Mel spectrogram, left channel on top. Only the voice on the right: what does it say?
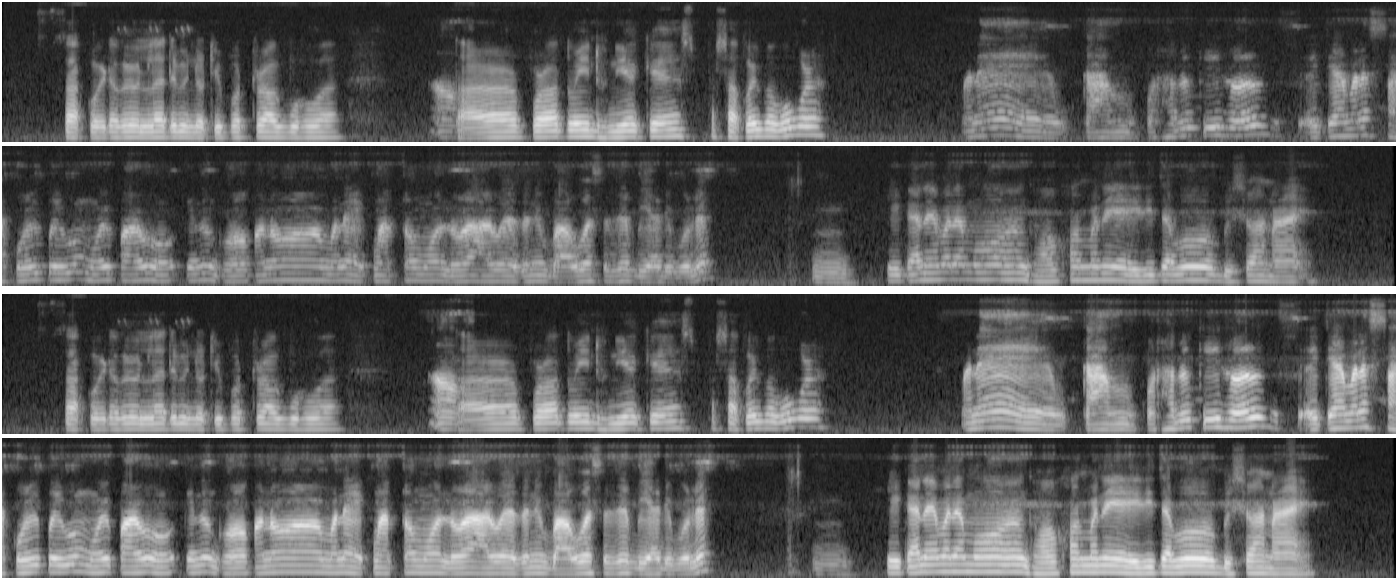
অ।
মানে কাম কথাটো কি হ'ল এতিয়া মানে চাকৰি কৰিব মই পাৰো কিন্তু ঘৰখনৰ মানে একমাত্ৰ মোৰ ল'ৰা আৰু এজনী বাও আছে যে বিয়া দিবলৈ। সেইকাৰণে
মানে মই ঘৰখন মানে এৰি যাব বিচৰা নাই।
